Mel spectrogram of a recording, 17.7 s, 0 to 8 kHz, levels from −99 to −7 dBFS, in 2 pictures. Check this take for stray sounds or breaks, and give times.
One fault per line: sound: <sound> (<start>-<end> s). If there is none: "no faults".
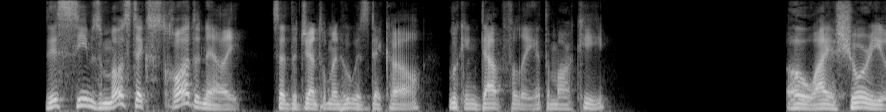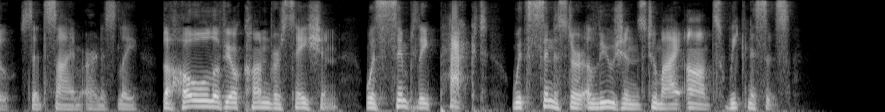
no faults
